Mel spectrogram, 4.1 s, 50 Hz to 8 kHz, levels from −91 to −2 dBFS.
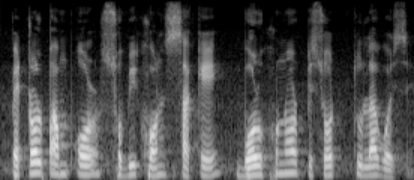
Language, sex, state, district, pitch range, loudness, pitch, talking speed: Assamese, male, Assam, Kamrup Metropolitan, 140-160 Hz, -20 LUFS, 150 Hz, 115 wpm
